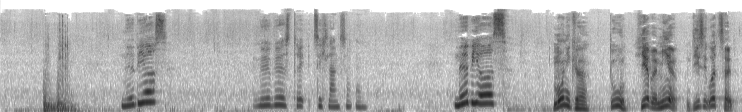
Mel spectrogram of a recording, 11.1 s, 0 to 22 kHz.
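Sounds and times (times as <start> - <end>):
door opening with a dull wooden thump: 0.6 - 1.3
speech: 1.8 - 2.6, 3.8 - 5.6, 6.8 - 7.7, 8.3 - 11.1.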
